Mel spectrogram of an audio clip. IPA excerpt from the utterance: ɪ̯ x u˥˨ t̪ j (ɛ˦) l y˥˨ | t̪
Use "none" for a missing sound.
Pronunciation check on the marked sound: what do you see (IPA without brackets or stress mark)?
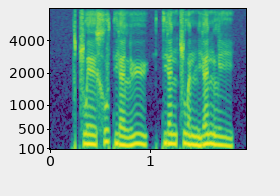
ɛ˨˩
